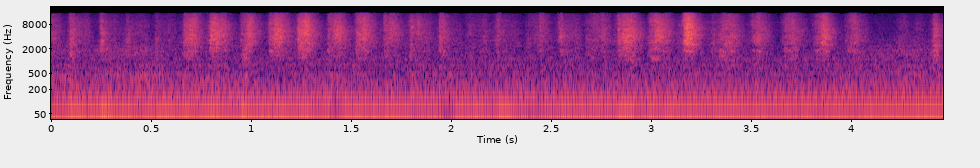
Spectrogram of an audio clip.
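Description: Paintbrush bristles scrubbing glaze over collaged paper in quick back-and-forth strokes, several a second, as a dry scratchy rubbing.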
